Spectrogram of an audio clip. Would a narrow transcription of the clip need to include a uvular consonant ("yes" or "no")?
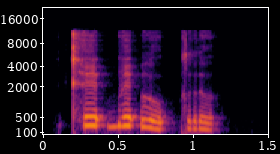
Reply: no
